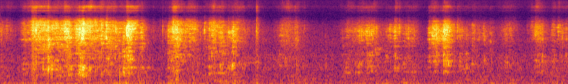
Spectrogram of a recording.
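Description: Paper towels rustling and crinkling as hands lay them out and press them flat over the rice in a pan. The sound comes in a few short, soft spells.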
